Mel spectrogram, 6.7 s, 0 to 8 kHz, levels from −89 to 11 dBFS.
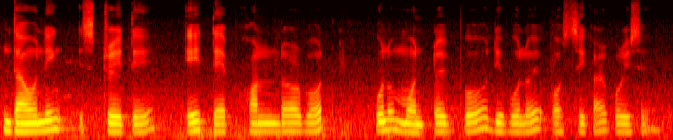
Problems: constant background noise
